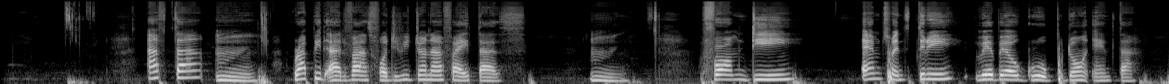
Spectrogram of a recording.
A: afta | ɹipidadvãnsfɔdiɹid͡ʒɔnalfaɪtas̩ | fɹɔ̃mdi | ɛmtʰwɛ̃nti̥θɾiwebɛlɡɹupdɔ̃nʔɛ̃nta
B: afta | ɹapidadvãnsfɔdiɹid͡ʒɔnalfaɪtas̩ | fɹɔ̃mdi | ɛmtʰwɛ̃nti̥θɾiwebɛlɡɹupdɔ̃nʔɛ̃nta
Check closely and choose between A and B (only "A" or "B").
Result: B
